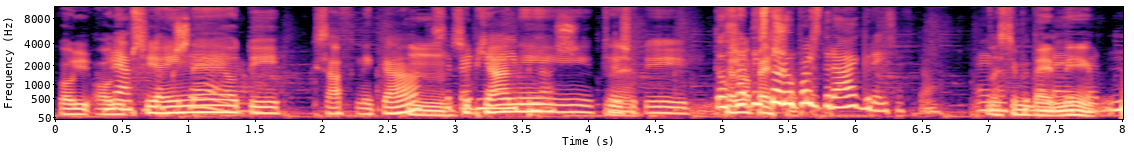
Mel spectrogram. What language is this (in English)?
Greek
